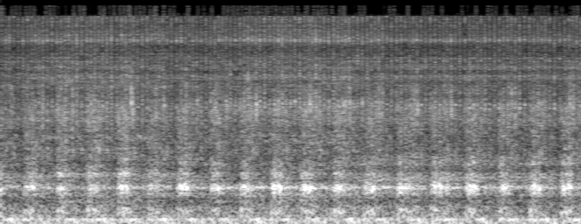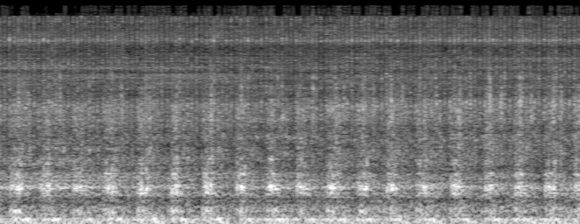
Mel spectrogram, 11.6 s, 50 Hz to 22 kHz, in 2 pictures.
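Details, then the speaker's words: 2017 Buick Encore with check engine light and surging: an uneven idle with irregular stumble and a faint hiss; a vacuum leak is suspected, possibly from the PCV system built into the valve cover. "I swear I hear a hissing noise on this thing somewhere hold on a second now one thing these things are notorious for the PCV system creating internal vacuum leaks"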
